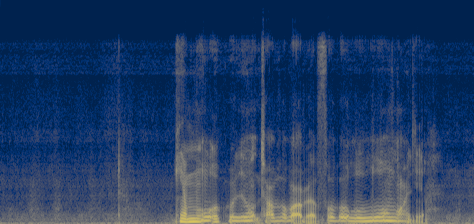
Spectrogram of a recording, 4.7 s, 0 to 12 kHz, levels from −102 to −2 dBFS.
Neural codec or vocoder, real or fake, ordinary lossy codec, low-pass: autoencoder, 22.05 kHz, a latent of 192 numbers a frame, VITS, trained on many speakers; fake; Opus, 32 kbps; 9.9 kHz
